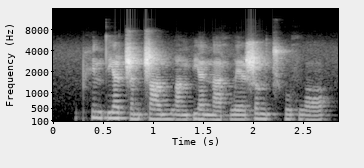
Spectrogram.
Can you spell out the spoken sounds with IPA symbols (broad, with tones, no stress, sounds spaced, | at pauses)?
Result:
pʰ i˥˧ n t̪ j ɛ˥˩ ʈ͡ʂ ə˥ n ʈ͡ʂ ɑ˥ ʊ̯ m w ɑ˧˥ ŋ p j ɛ˥˩ n̪ ä˨˩ x w e˧˥ ɪ̯ ʂ ɤ˥˩ ŋ t͡sʰ u˧˥ x w ɔ˨˩˦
